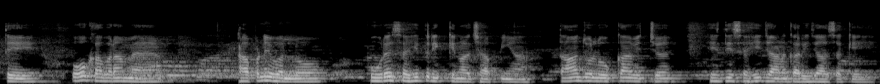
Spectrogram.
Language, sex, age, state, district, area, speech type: Punjabi, male, 30-45, Punjab, Sangrur, rural, spontaneous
